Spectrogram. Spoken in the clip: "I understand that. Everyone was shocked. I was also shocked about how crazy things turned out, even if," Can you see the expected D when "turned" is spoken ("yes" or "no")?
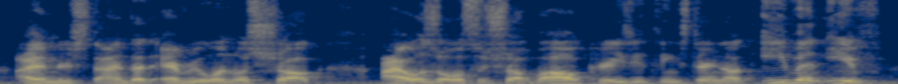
no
